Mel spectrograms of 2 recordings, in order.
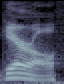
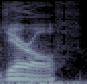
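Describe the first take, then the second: First: The name starts with a hard G sound. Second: The name starts with a soft G sound. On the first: The speaker calls it right. "there's no like soft G's in German" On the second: The speaker calls it wrong. "not Gerolf"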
